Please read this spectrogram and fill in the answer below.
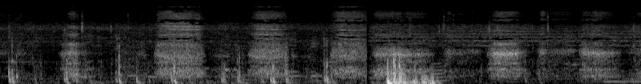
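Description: A woman breathing hard and noisily, a breath about every second, out of breath from climbing stone steps. A heavy low thump comes about four seconds in.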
